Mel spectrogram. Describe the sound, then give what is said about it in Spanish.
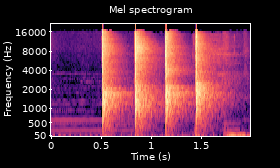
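Four crisp hand claps in a steady, even rhythm, each a sharp loud slap that quickly decays, with no talking over them. “Y a mí eso me parece de aplaudir.”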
